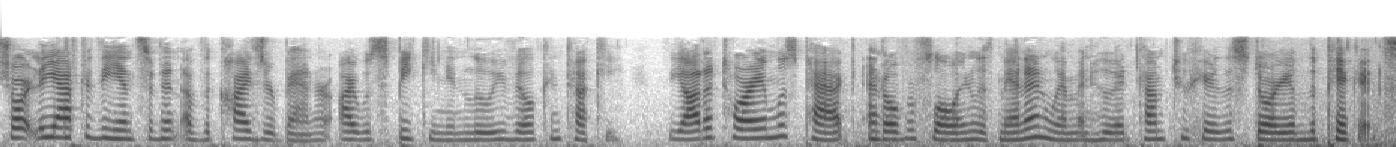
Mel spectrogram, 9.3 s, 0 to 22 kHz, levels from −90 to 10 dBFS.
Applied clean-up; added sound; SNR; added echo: none; none; none; none.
